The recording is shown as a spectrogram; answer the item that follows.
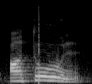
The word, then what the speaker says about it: অতুল: তাইলে এইটার উচ্চারণও তো অ এর মতোই হলো, অতুল।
